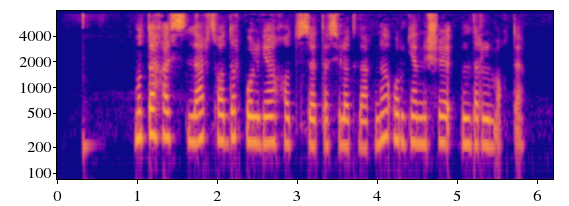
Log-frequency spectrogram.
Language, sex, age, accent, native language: Uzbek, female, 18-24, Toshkent shahri, Uzbek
